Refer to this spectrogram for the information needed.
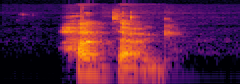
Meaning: plural of hot-dog
- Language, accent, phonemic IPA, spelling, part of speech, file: French, Canada, /ɔt.dɔɡ/, hot-dogs, noun, LL-Q150 (fra)-hot-dogs.wav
